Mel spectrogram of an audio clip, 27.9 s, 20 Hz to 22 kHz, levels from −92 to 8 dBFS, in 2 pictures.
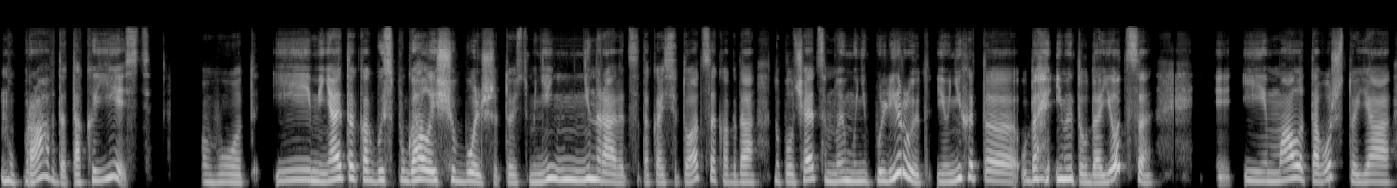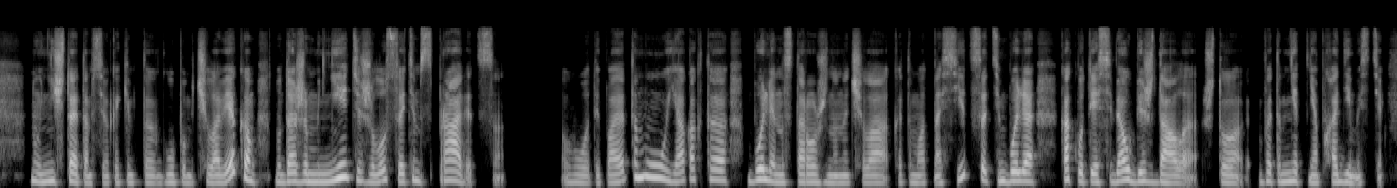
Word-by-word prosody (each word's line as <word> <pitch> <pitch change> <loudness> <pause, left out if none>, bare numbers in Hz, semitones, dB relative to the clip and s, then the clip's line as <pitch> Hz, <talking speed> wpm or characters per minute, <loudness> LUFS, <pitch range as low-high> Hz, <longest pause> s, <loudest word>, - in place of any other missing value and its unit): ну, 195 -5 -1
правда, 190 - 0
так 165 +5 -3
и - - +3
есть. 250 +7 -1 0.5
Вот. 165 -1 -5 0.2
И 210 +3 -2
меня 195 +3 +6
это 250 +1 +4
как 210 -3 +1
бы 205 - +1
испугало 205 +1 +5
ещё 205 +2 +6
больше, 180 -4 +1
то 160 - -5
есть 160 +2 -8
мне 170 +7 +1
н 220 -3 +4
не 235 - +6
нравится 175 -7 +2
такая 160 0 -4
ситуация, 205 +8 -3
когда, 165 -1 -2 0.2
ну, 180 - -7
получается, 200 +6 +1
мной 185 +2 -1
манипулируют, 190 - +3
и 170 - -4
у - - -2
них 245 +8 +2
это 200 -8 +1
уда 205 +5 +1
э, 220 -1 +5
им 225 0 +6
это 185 -7 +1
удаётся. 160 - +1 0.6
И 270 -1 -8
и 190 -2 -3
мало 215 +7 +3
того, 185 +8 0
что 200 -10 -5
я, 170 0 -1 0.3
ну, 190 -3 -3
не 185 +3 -1
считаю 180 0 +3
там, 155 -2 -5
ся, 150 -1 -8
каким-то 155 0 -9
глупым 155 0 -7
человеком, 160 +4 0 0.2
но 170 - -6
даже 180 +1 +1
мне 180 +11 +3
тяжело 190 -3 -2
с 220 - -5
этим 175 +3 -2
справиться. 200 0 -2 0.6
Вот. 155 -1 -9
И - - -8
поэтому 250 - 0
я 185 0 -2
как-то 220 -1 -3 0.2
более 210 0 +2
настороженно 160 -1 -3
начала 155 0 -3
к - - -15
этому 155 -1 -8
относиться, 160 - -4
тем 190 +1 -3
более, 190 -1 +3 0.2
как 215 -1 0
вот 180 - -3
я 170 - +3
себя 175 +5 +1
убеждала, 165 -5 0
что 155 -2 -4 0.2
в 165 - -8
этом 175 -1 -4
нет 185 -2 -3
необходимости. 160 -1 -4
180 Hz, 170 wpm, -22 LUFS, 165-205 Hz, 0.6 s, меня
